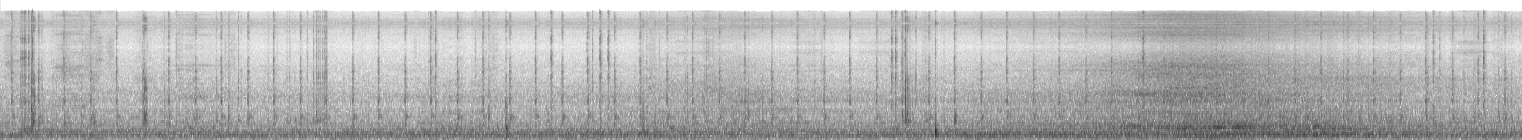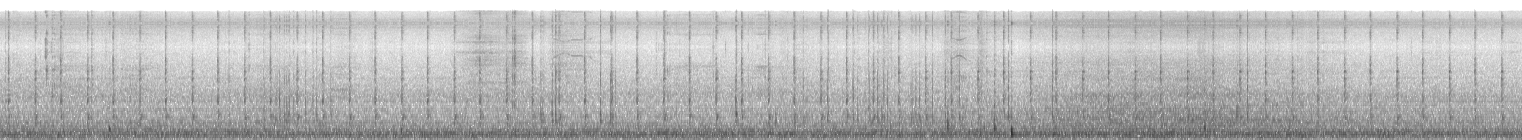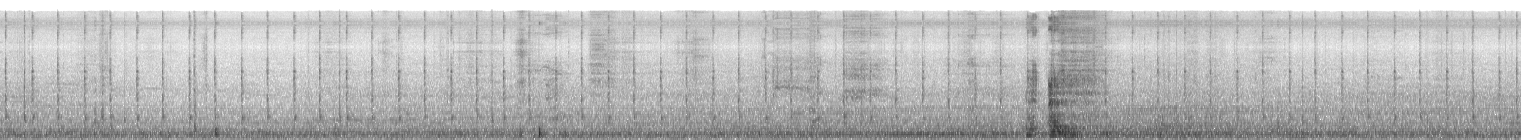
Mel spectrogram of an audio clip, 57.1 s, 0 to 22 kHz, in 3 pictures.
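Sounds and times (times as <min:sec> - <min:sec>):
car engine and road hum: 0:00.0 - 0:57.0
sharp clicks: 0:00.1 - 0:14.4, 0:15.8 - 0:50.8, 0:51.6 - 0:57.0.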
